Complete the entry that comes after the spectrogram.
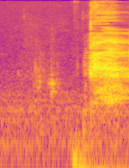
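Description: A soft thump followed by a breathy, hissing slurp lasting about half a second as someone sips coffee from a glass. No one speaks.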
